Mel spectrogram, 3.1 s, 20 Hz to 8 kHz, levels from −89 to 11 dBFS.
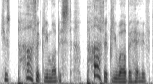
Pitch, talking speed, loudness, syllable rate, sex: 150 Hz, 135 wpm, -18 LUFS, 5.5 syllables/s, male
